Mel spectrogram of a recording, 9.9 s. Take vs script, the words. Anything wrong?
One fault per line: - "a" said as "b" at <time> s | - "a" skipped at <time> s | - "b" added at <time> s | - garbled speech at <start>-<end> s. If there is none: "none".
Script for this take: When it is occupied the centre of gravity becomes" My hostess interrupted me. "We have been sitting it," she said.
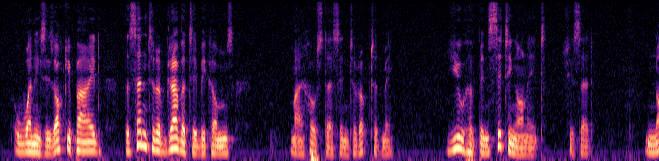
- "We" said as "You" at 6.7 s
- "on" added at 7.7 s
